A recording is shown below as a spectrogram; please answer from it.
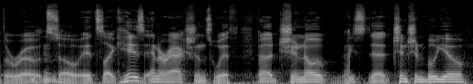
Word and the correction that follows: Chunibyo: How do you say that? Yeah, the Chunin. It's Chunibyo.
